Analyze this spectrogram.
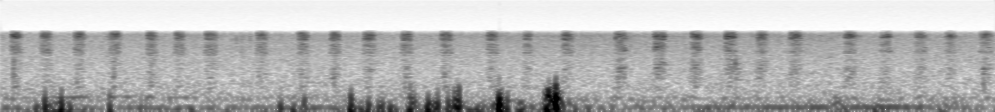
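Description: Hedgehogs huff and snort in low, breathy bursts as two animals quarrel.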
